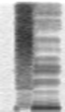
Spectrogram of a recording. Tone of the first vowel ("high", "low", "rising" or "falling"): low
